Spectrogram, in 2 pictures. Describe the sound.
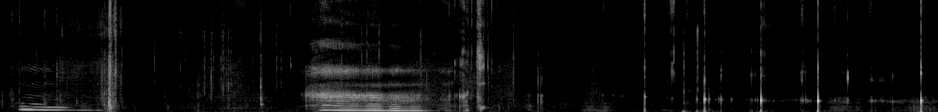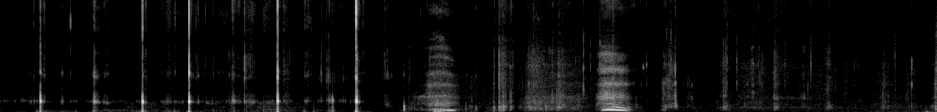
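Crisp crunching of an extra-thin snack, a quick irregular series of sharp crackles with soft mouth sounds between, after a brief voice-like hum at the start.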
